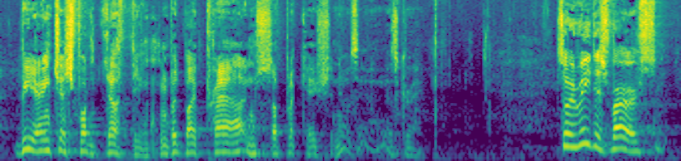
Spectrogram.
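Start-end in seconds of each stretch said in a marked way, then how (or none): 0.1-3.3 deep, solemn, put-on British accent. Speaking with head over the toilet so it echoes, British accent. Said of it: "I spoke with a British accent".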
